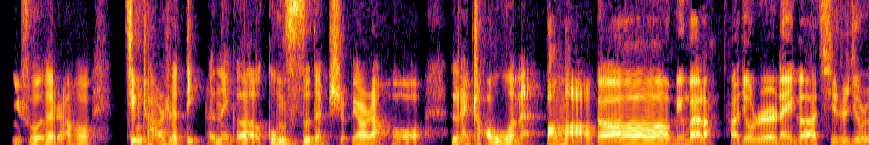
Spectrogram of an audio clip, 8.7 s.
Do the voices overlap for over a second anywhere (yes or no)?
no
